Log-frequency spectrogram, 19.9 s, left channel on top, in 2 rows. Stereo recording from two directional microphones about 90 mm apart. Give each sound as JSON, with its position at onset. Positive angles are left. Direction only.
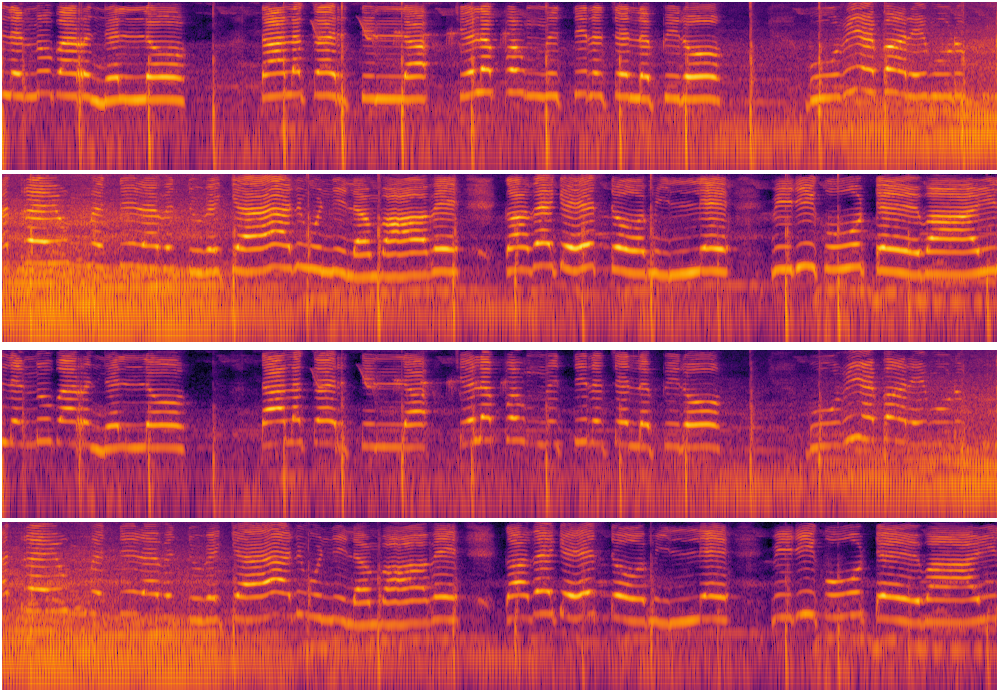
{"t": 0.0, "sound": "child singing", "side_deg": -30}
{"t": 8.3, "sound": "child singing", "side_deg": -30}
{"t": 9.9, "sound": "a sound", "side_deg": -25}
{"t": 17.7, "sound": "child singing", "side_deg": -25}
